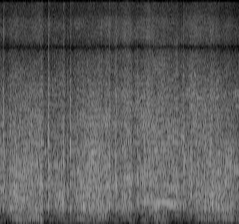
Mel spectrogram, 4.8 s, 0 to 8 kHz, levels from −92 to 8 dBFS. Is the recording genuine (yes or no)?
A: no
